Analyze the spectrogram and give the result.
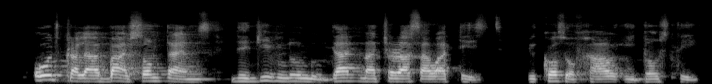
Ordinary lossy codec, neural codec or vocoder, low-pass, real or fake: AAC, 64 kbps; codec, 32 kHz, 1.9 kbps, SNAC; 14.4 kHz; fake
